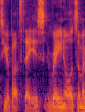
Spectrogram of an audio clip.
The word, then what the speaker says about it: Raynaud's: wanted to talk to you about today is Reynolds am I pronouncing that correctly yes yeah cool so well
